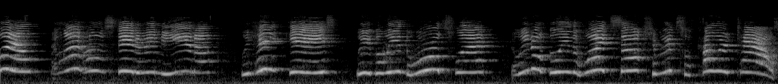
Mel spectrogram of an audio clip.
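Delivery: very high-pitched ventriloquist dummy voice. Ventriloquist has his dummy answer about his home state: ventriloquist dummy voice as Governor Dispense. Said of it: "show him some of your ventriloquism".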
